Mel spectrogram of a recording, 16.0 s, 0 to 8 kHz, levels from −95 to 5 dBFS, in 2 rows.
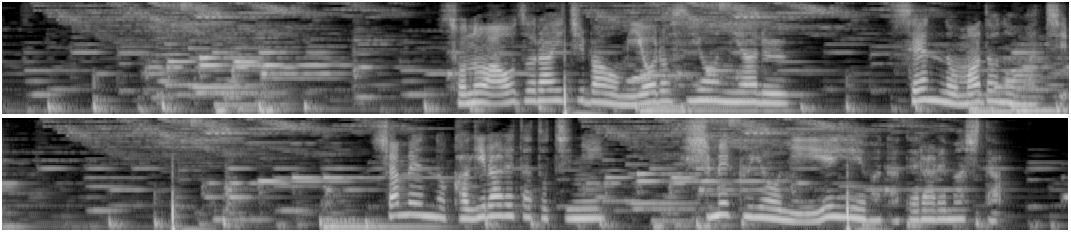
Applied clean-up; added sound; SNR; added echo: classical method log-MMSE.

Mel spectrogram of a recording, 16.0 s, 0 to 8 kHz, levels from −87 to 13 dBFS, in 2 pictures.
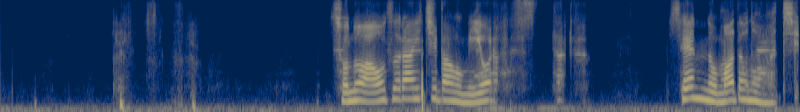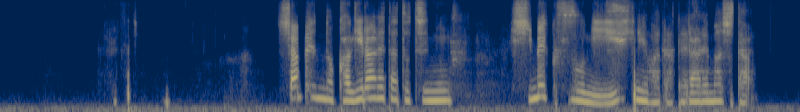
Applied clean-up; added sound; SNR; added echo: neural diffusion model UNIVERSE++.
